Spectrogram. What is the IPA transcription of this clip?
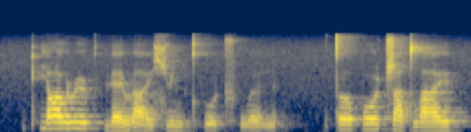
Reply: pʰjɑ˥ʊ̯ ɻɻ̩˥pʰɥɛ˧˥ ɻa˨˩ɪ̯ɕy˥˩nkʰu˧˥ʈ͡ʂʰwə˨˩˦n | t̪ɤ˥po˥ʊ̯ʈ͡ʂä˥˩ t̪wa˥ɪ̯

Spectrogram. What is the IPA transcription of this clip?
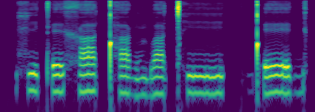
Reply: xitʼexa ǃʰaɡmbaǀʰi | ǃʼeɡ

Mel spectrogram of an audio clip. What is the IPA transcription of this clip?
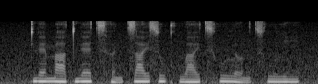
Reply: t̪ɥɛ˥mä˥˩ t̪ɥɛ˥t͡sʰə̰˨˩n t͡sa˥ɪ̯su˥˩kʰwa˧˥ɪ̯t͡sʰu˥ lɤ̰˨˩ŋt͡sʰu˥li˥

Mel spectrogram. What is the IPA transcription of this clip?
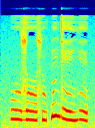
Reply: wu˨zoː˨sũ˨ k͡pũ˦ɡeː˨jɪ˨

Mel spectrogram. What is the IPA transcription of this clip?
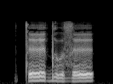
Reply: tedɯze

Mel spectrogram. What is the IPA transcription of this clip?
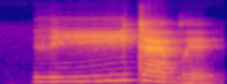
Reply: ðiːtæɡʷɪ

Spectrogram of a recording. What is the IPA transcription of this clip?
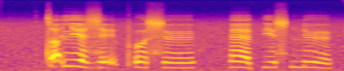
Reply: ta̰˥lʲɛ˥˩ zḛ˥˩pʼʊ˥˩sø˧ | ɛ˥˩pʲø˥s nʏ˥˩

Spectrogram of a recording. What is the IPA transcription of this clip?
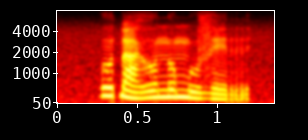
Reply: ʊ˦ɗa˨ ɣʊ˦nʊ˦ mu˨ ze˨r

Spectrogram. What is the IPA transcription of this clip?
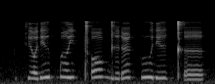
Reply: kʲɔ˩ɾʲɨ˦˥ɓɤ˦˥j tʼɔ˦˥ ɡɨ˩ɾø˧˥˧ku˧˥˧ ɾʲɨ˧˥˧ kʼə˩

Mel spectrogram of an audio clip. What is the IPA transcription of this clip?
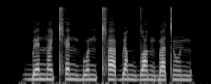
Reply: ɡ͡bɛnãcʰɛn boncʰaɓin dˤenɡ͡batũn

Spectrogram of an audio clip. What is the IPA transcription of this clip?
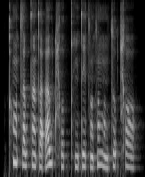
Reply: kʰɔ̃˥˧t͡sa˧wt̪ã˧t̪a˨ʔ a˥˧wt͡ɕʰo˨k̚ pʰĩ˨˩t̪e˧ t͡sɔ̃˨˩t͡sɔ̃˦ŋɔ̃˨˩ŋ t͡so˦ʔt͡ɕʰɔ˥˧

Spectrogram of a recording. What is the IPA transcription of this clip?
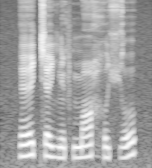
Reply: ɛcɛʎɾĩf mɑhoço

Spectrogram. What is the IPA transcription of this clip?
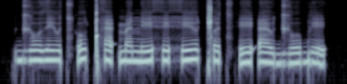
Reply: d͡ʒoðeʊ̯ t͡sʼoǃʰæʔmæn ehe heə̯ǁə t͡sʼeʔæʊ̯ d͡ʒobe

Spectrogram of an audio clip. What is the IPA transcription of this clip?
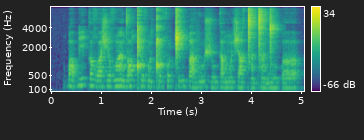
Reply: ɓɒɓi kʌʁʷaʃiʁʷã dɒ ǃʰiχʷãǃiχʷʌ ǁi ɓavu ʃu ɡaŋʷãʃa ǀãǀãŋ͡ǀu ɓʌ

